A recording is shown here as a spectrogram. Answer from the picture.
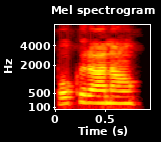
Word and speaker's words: ぼくらの: 11 hours uh so the title is I think it's like translated Japanese way it's writing and the way you would pronounce it so bokurano and if my Google is translating things correct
